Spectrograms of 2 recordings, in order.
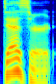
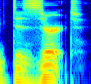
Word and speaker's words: dessert: Yes, if you say a desert, it sounds like a hot, sandy place with camels. For the sweet cake at the end of the meal, we say dessert, emphasis on the second part.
